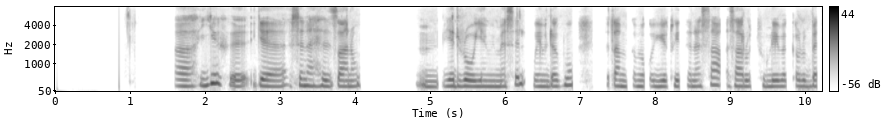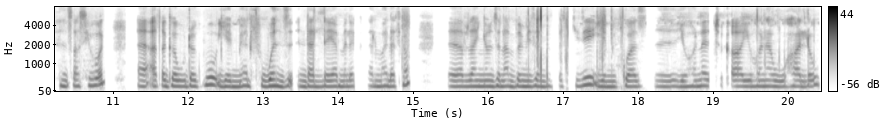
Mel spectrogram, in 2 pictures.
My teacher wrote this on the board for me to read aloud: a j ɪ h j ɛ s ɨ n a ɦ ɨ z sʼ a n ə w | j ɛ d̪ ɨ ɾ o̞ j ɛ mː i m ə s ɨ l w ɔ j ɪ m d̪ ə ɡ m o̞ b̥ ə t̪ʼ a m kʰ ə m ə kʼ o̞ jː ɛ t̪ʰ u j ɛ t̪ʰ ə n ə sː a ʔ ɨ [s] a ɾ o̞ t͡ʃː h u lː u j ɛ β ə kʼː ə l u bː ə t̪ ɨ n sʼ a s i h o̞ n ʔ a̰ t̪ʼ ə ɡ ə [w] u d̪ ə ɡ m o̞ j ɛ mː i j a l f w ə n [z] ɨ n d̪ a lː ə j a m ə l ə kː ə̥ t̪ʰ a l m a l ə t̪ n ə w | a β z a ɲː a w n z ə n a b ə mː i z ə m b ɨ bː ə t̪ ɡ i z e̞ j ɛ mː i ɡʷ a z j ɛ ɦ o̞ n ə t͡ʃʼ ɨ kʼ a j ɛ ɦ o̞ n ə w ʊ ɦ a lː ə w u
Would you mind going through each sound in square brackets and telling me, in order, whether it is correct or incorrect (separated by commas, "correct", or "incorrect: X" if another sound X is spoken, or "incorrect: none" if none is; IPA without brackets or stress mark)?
correct, incorrect: β, correct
